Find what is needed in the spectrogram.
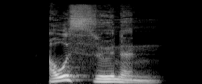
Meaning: to reconcile
- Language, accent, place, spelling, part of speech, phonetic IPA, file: German, Germany, Berlin, aussöhnen, verb, [ˈaʊ̯sˌz̥øːnən], De-aussöhnen.ogg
